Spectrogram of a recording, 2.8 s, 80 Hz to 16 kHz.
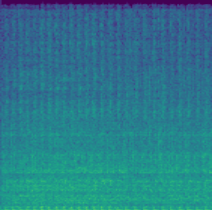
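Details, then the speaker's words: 1984 Kawasaki KLR600 kickstart-only single, cold start after sitting 7–10 days, choke just removed, settling to idle: slow, loping thump a little under two beats per second, idling a bit low, adjustable with the idle speed screw. "So it's idling a bit low. That can be adjusted down here with the idle speed screw."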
